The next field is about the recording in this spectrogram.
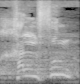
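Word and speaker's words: خَلْفٌ: হয় আরবিতে একটা হল খালফুন আরেকটা হল খালাফুন একই শব্দ শুধু উচ্চারণের মধ্যে একটু ভিন্নতা মাঝখানে একটা লাম আছে। এই লামটার মধ্যে যদি সাকিন হয় তাইলে হল খালফুন।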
